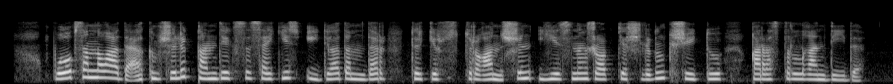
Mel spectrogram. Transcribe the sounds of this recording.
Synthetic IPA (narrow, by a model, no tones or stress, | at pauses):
b̥o̞lˠəpsɑnɑlˠɑd̪əækʲɪmʃɪlɪkʰːo̞nd̪e̞ksɪsæjkʲe̞sʏjd̪eɑd̪ɑmd̪ɑɾt̪ʰʏɾkʲe̞wsɪ̥st̪ʰʊɾʁɑnʏʃɪnije̞sɪnɪŋʒɑwɑp̚kʲe̞ɾʃɪlɪɡʲɪŋkʲʰʏ̥ʃe̞jt̪uqʰɑɾɑst̪əɾəlˠʁɑnd̪e̞jd̪ɪ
